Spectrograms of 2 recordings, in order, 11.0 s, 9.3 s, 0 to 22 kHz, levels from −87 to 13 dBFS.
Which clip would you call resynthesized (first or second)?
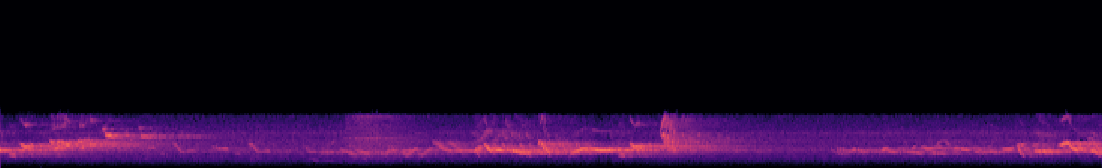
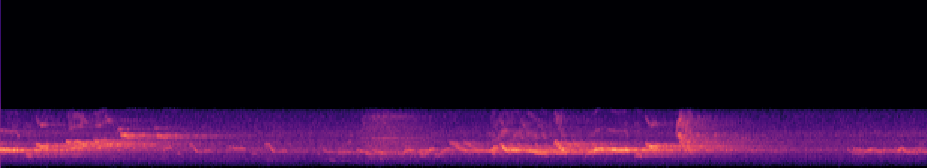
second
